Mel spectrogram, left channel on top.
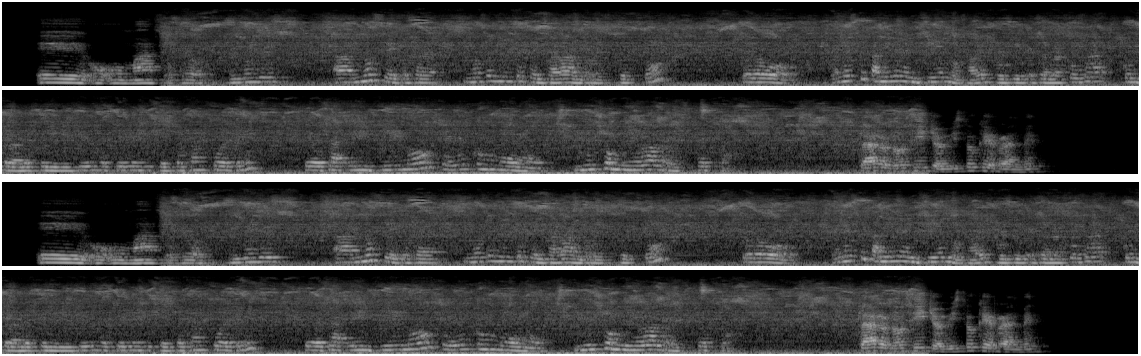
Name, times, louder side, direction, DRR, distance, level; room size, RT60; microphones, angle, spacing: voice 1, 0.3-2.8 3.3-6.7 7.4-8.0 8.3-13.9 14.4-18.7, right 1 dB, 20° left, 0.5 m, -31 dB
sound 1, 1.6-20.6, equal, 15° right, 0.7 m, -33 dB
voice 2, 19.9-21.7, right 2 dB, 90° right, 0.7 m, -31 dB
2.1 x 2.1 x 3.1 m
head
